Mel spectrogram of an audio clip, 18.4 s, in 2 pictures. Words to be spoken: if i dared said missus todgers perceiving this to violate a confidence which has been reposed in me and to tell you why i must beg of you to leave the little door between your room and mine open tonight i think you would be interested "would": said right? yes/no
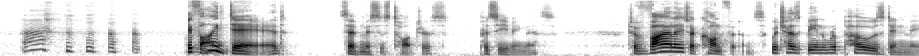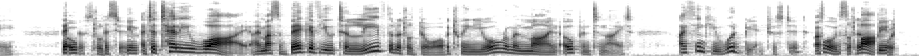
yes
